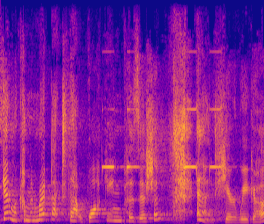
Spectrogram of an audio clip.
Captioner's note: timer beeps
